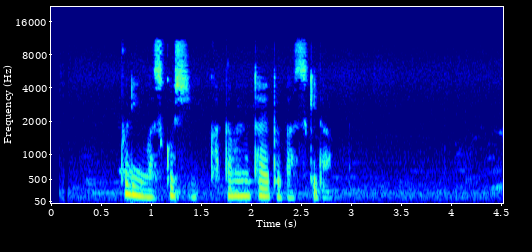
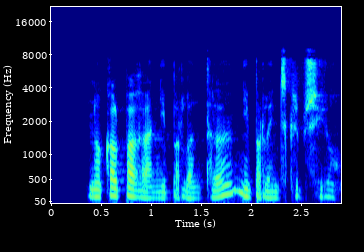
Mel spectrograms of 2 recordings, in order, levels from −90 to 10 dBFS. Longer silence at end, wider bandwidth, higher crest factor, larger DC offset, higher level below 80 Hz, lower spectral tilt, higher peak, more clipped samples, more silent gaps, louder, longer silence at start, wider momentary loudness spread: about the same, 0 s vs 0.05 s; first, 11.5 kHz vs 9.4 kHz; about the same, 20 dB vs 24 dB; neither; about the same, -74 dBFS vs -74 dBFS; about the same, -4.5 dB/octave vs -4 dB/octave; about the same, -20 dBFS vs -18 dBFS; neither; neither; first, -36 LUFS vs -41 LUFS; first, 0.7 s vs 0.35 s; about the same, 10 LU vs 11 LU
